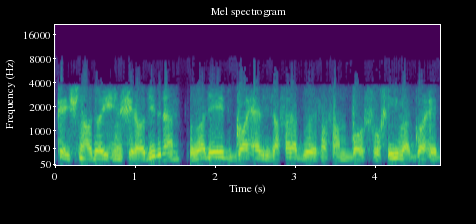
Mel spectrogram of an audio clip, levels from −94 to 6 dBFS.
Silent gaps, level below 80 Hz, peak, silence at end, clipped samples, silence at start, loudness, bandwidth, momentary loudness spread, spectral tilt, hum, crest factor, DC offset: none; -52 dBFS; 0 dBFS; 0 s; under 0.1%; 0.05 s; -12 LUFS; 5 kHz; 4 LU; -8 dB/octave; none; 12 dB; under 0.1%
